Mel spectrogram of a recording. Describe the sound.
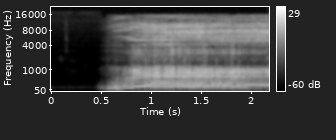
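A person imitates a tiger's roar, the school mascot, when asked what sound they would make as a tiger: after a brief silence, one loud, rough, growling vocal blast swells up and holds for nearly two seconds without fading.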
